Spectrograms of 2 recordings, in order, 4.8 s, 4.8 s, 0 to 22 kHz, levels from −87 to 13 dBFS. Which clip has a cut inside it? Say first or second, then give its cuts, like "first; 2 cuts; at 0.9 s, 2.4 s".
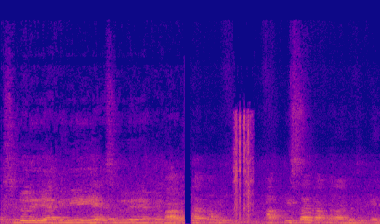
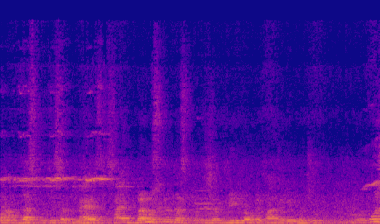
first; 1 cut; at 2.4 s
